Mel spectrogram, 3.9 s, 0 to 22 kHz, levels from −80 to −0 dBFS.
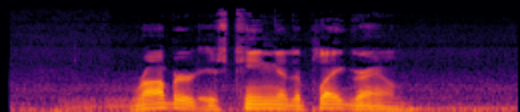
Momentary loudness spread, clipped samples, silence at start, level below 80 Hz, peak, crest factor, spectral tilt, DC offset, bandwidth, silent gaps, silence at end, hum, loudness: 21 LU; under 0.1%; 0.1 s; -40 dBFS; -4 dBFS; 20 dB; -6 dB/octave; under 0.1%; 16 kHz; none; 0 s; none; -23 LUFS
